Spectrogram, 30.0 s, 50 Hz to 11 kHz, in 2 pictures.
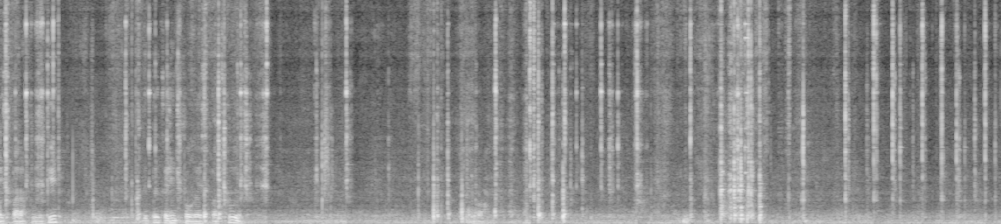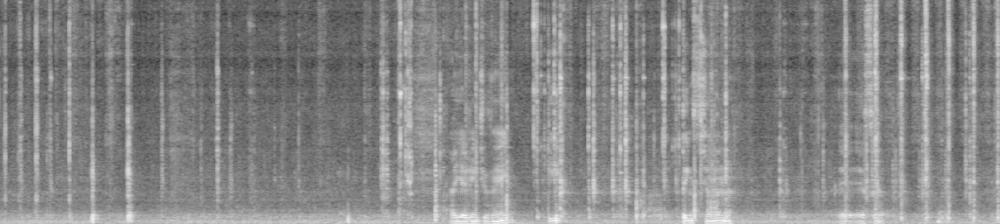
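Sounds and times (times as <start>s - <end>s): hand tools clinking against metal: 1.9s - 3.8s, 23.0s - 26.0s.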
